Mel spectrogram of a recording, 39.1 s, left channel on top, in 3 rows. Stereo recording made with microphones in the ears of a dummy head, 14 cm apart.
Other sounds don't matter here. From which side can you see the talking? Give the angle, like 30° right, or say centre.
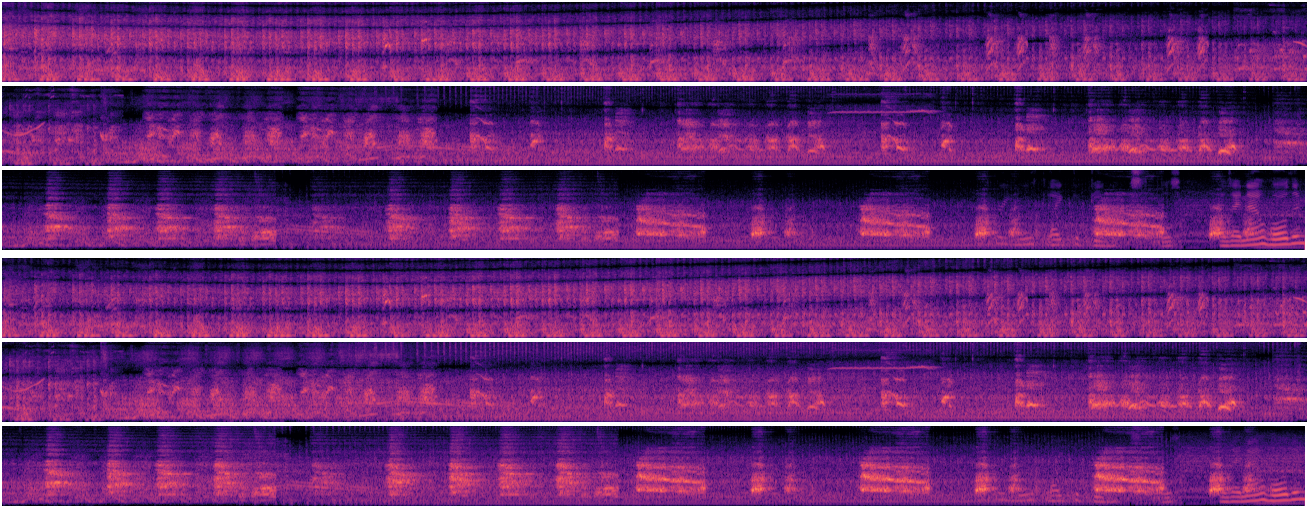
40° left.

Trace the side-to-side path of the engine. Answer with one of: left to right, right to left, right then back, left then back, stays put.
left to right.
